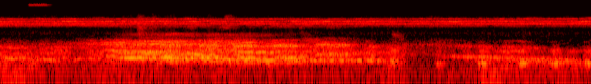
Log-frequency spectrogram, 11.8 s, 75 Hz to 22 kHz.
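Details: Mantled howler monkeys give deep, rumbling roars that swell and fade over a steady insect drone, recorded at 5am as the dawn chorus in the Panamanian rainforest on March 8, 2023.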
